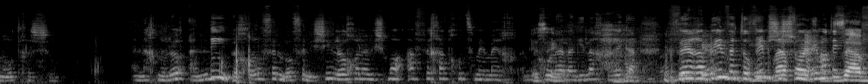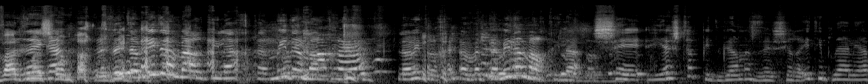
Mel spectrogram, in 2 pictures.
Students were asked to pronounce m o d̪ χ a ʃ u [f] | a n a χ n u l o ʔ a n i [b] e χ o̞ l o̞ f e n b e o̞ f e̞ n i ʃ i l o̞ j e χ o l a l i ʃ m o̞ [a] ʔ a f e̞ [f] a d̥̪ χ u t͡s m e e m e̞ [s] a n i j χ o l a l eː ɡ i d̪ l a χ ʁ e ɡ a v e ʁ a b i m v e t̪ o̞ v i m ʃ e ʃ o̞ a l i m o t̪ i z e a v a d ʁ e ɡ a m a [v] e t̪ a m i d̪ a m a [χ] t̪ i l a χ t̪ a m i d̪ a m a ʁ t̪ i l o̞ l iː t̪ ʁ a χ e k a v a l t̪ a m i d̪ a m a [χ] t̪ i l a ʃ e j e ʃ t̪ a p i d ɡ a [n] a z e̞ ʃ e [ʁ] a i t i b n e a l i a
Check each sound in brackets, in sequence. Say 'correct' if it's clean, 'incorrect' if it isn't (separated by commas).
incorrect, correct, correct, incorrect, incorrect, correct, incorrect, incorrect, incorrect, correct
